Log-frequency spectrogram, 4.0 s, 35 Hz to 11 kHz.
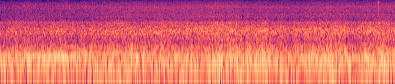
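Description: A 2024 Aprilia RSV4 sport motorcycle in second gear at low revs gives a steady, deep, aggressive engine drone, loud and close, with rushing wind noise around it.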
